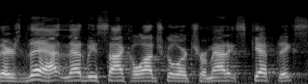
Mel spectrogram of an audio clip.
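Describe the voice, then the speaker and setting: Speaking with a Southern US accent, a man uses a high pitch and fairly even intonation. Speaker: guest preacher. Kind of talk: sermon. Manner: fast.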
